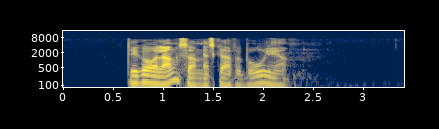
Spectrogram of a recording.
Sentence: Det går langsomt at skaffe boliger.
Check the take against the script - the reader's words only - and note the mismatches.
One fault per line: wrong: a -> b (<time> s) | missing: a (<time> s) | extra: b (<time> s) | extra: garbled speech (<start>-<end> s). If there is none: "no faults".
no faults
